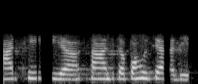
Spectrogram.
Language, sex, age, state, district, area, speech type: Maithili, female, 30-45, Bihar, Supaul, rural, conversation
